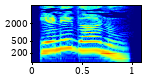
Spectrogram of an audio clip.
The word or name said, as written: ಏಣಗೋಣ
